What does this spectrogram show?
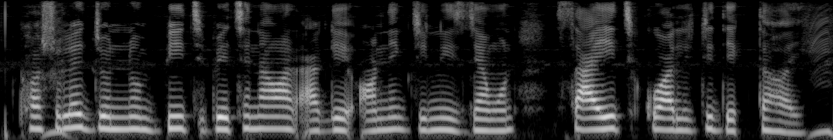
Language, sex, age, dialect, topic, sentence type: Bengali, female, 36-40, Northern/Varendri, agriculture, statement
